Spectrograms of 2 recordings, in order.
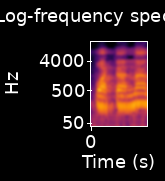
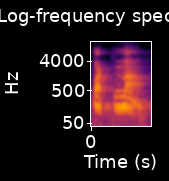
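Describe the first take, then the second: First: A full vowel follows the middle consonant. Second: No vowel follows the middle consonant. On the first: The speaker calls it wrong. "पटना नहीं कहते हैं" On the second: The speaker calls it right. "ट का पूरा उच्चारण नहीं है"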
